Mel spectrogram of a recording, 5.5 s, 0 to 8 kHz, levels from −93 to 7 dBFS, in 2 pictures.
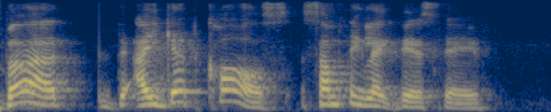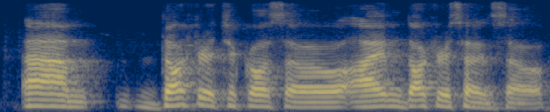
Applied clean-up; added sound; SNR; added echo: none; none; none; none.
